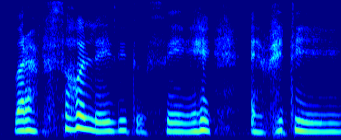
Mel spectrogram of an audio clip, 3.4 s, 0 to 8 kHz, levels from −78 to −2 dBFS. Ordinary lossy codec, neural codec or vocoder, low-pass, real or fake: none; none; none; real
